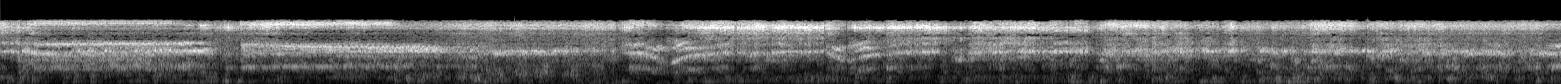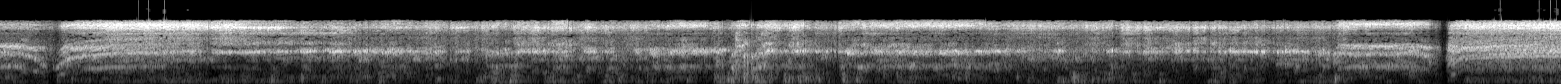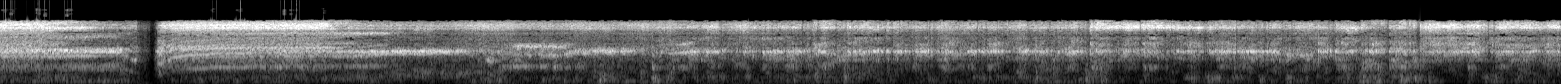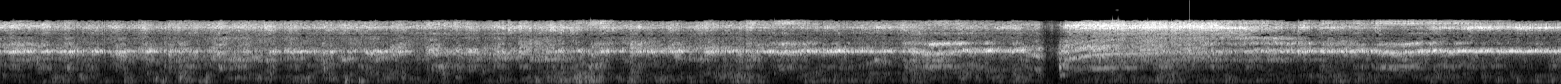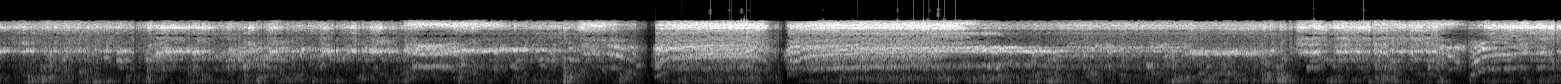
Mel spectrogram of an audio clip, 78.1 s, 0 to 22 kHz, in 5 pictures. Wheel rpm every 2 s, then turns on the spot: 220, 210, 210, 190, 200, 230, 230, 220, 180, 230, 230, 230, 230, 230, 220, 170, 170, 220, 230, 230, 230, 230, 230, 230, 230, 230, 230, 230, 200, 210, 230, 230, 230, 230, 170, 160, 210, 220, 190.
none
